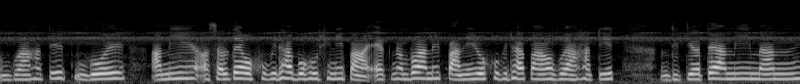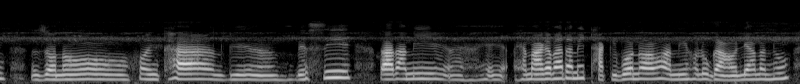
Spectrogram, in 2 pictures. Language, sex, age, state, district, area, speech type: Assamese, female, 30-45, Assam, Golaghat, rural, spontaneous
